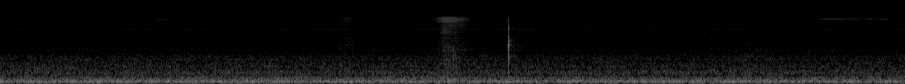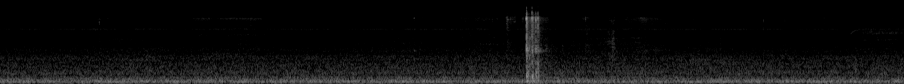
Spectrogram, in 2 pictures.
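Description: Quiet room noise with a steady low hum and a faint high whine, under soft rustles of a plastic model-kit sprue being handled. There are two small clicks about four to five seconds in, and one sharp click about three-quarters of the way through.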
